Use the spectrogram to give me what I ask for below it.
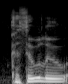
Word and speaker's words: Cthulhu: The U is about like that in full and the first syllable is not unlike cl.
